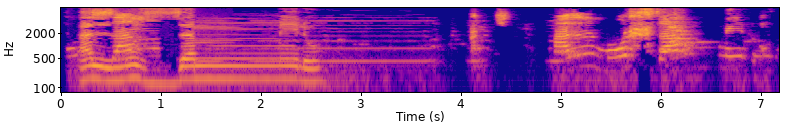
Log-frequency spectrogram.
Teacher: মিমের মধ্যে একটু দেরি করলাম একটু গুন্না করলাম কারণ মিমের মধ্যে সাদ্দা আছে আর মিম সাদ্দা এটা একটা গুন্নার হরফ আল [মিউজিক] মুজাম্মিলু আল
